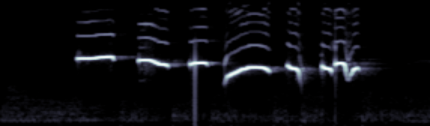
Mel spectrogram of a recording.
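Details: Actively singing kacer (oriental magpie-robin) used as a lure gives steady high whistles followed by a long rising slur and quick twittering notes, loud and clean.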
